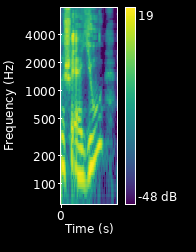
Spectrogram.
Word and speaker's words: Hjo: Wir waren in der Stadt Jo, also H-J-O, Ju ausgesprochen, H-J-O an dem rechten See in der Mitte ungefähr.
